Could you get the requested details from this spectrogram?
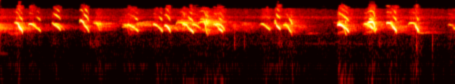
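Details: Close, shrill peeping of chicken chicks, clusters of two to four quick downslurred cheeps, a short lull, then another excited cluster of overlapping high notes.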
